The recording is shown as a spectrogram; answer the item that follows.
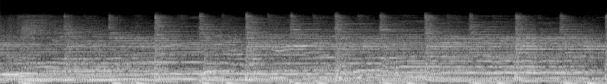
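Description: Live band playing a rock song: strummed acoustic guitar and a second guitar over a steady beat of about two hits a second.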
